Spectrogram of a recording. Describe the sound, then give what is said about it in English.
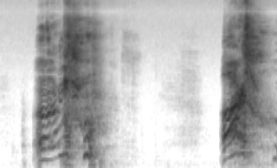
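Two loud sneezes, the first a drawn-out burst and the second sharper, separated by a couple of seconds of silence. “I'm about to sneeze.”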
